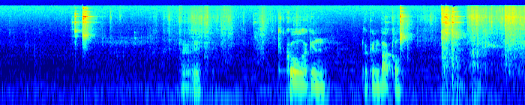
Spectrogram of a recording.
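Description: A plastic buckle clicks and snaps.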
